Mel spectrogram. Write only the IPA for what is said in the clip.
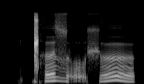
ǁʰə˩˧ zo̰˩˧˩ʃɵ˩˧˩

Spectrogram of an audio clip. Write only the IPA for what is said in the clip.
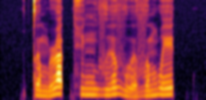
t̪ə˨˩mɹa˦˥t̚hi˧ŋ vɨ˧˥ə̯vu˨˩˨ə̯və˧˥mwe˦˥t̚

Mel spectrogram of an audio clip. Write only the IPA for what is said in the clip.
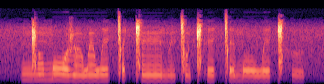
ŋ͡ǁõmoːʐə̃ː wɛ̃weǀɛ ǁẽːbẽ ǀõǁʰeǀe moːweǁʰɯ

